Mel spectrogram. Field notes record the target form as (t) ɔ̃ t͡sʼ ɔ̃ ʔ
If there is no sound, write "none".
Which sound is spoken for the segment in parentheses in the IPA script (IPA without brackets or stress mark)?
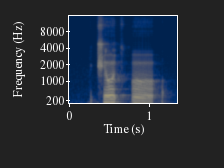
t͡ʃ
